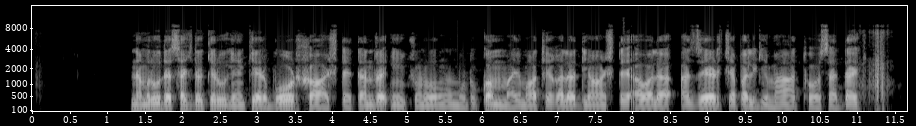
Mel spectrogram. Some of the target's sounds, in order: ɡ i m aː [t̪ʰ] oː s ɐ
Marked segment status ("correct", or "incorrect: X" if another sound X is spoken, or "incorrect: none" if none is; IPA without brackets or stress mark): correct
